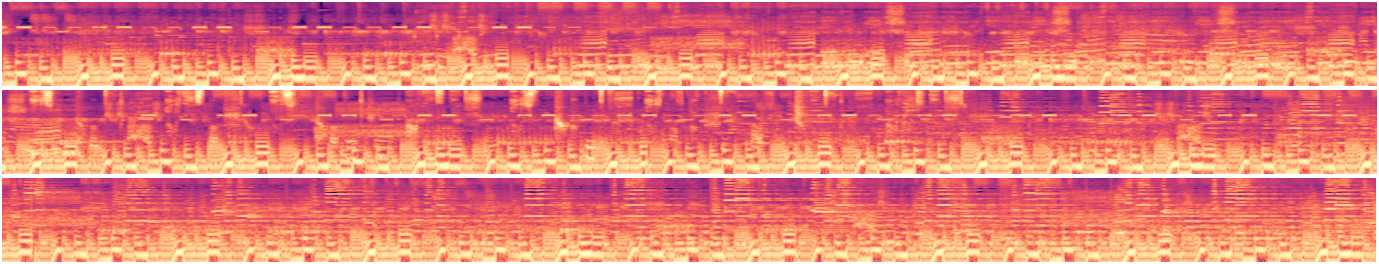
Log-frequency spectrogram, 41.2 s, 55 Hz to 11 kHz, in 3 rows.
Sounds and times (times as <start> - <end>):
Ambient music: 0.0 - 41.2.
